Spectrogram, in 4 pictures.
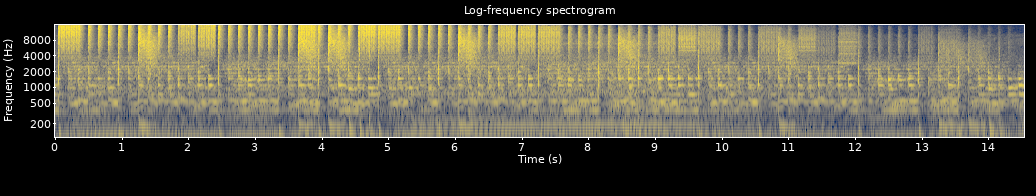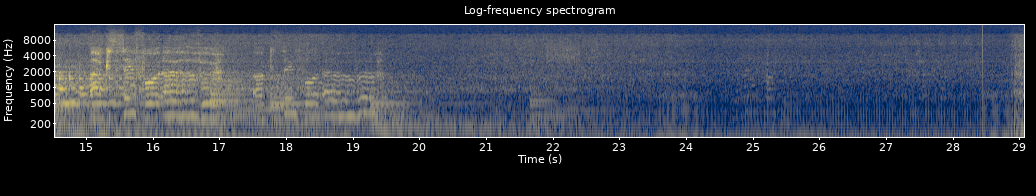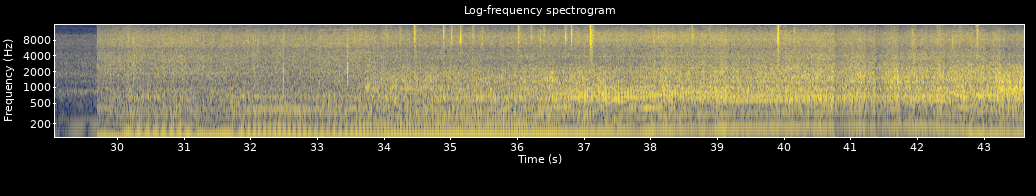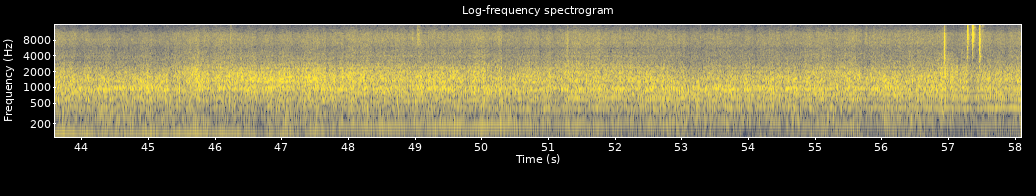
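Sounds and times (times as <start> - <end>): car engine accelerating: 0.0 - 15.2, 28.4 - 58.0.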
